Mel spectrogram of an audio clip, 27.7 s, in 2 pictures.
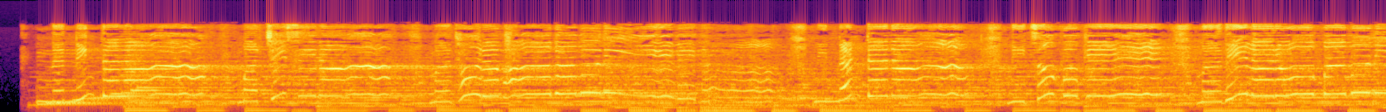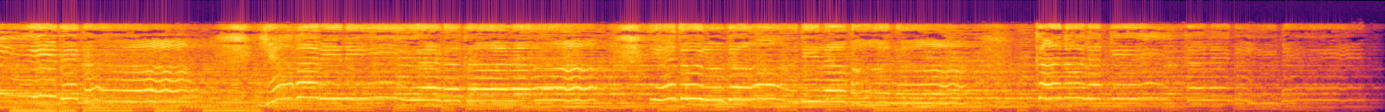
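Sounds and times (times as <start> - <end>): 
serial song: 0.3 - 27.0.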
